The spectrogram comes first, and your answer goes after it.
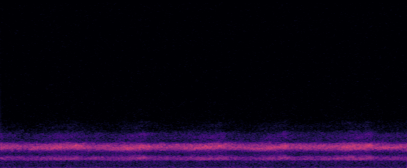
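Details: Frogs croaking together in a spring wetland, captured live: the steady two-band chorus continues throughout, with a noticeable low rumble underneath, possibly wind or distant traffic.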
